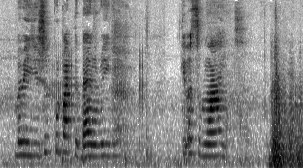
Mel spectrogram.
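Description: A young woman talks with animation into a microphone close by.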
